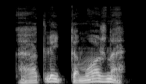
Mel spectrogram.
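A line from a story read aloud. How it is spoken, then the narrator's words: Mocking question. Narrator (Russian): Насмешливо поинтересовался я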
